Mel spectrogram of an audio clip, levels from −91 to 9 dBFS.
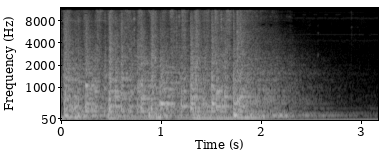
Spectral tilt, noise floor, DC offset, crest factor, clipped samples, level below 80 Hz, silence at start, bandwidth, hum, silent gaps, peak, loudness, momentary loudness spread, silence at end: -4.5 dB/octave; -54 dBFS; 0.3%; 16 dB; under 0.1%; -40 dBFS; 0 s; 11.5 kHz; none; none; -10 dBFS; -25 LUFS; 13 LU; 0.45 s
